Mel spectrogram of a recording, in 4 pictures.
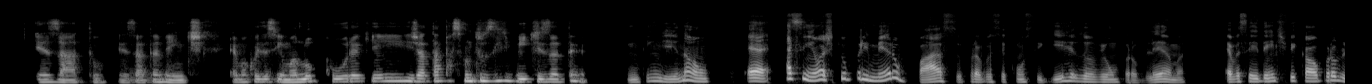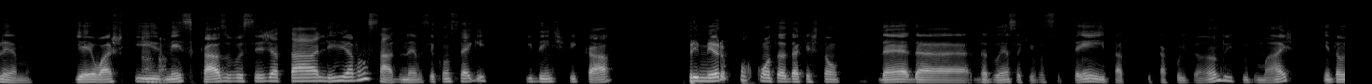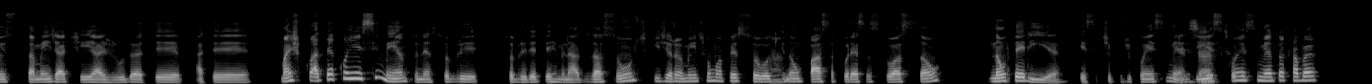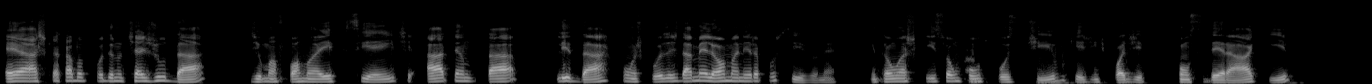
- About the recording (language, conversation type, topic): Portuguese, advice, Como posso responder com autocompaixão quando minha ansiedade aumenta e me assusta?
- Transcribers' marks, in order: none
